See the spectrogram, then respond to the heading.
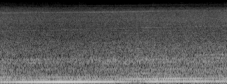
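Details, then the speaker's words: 660cc AWD kei car (Mira) on a dyno with a custom trigger setup, power run at about 10 lb boost: revs flare ahead of the drive like a CVT, clutch slipping; power about the same as stock. "There you go. We made the same power as stock. No, actually it's a tiny bit up with a slipping clutch."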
